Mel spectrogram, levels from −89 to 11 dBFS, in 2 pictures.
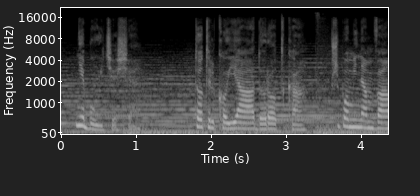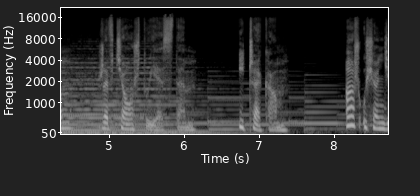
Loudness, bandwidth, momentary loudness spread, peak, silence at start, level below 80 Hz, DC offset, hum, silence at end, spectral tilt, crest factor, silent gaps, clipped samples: -27 LUFS; 17.5 kHz; 12 LU; -10 dBFS; 0 s; -42 dBFS; under 0.1%; none; 0 s; -5 dB/octave; 18 dB; none; under 0.1%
